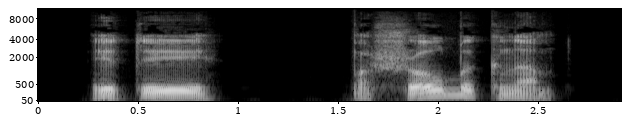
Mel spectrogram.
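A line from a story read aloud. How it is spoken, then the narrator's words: Insinuating yet serious question. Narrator (Russian): почему-то вкрадчиво, но серьезным тоном спросил Никитин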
